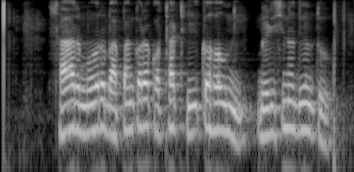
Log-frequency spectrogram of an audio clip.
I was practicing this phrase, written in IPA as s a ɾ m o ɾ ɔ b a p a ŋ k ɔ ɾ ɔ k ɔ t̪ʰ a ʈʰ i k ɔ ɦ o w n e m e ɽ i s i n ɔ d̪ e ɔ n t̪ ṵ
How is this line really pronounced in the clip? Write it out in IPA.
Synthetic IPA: s a ɾ m o ɾ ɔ b a p a ŋ k ɔ ɾ ɔ k ɔ t̪ʰ a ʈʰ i k ɔ ɦ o w n i m e ɽ i s i n ɔ d̪ i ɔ n t̪ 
